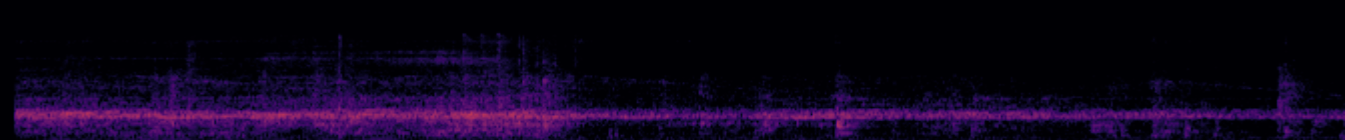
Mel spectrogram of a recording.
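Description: Toy truck pushed across a tiled floor, its plastic wheels rolling with a steady rumble and a few small knocks, loudest for the first three seconds or so and softer after that.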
